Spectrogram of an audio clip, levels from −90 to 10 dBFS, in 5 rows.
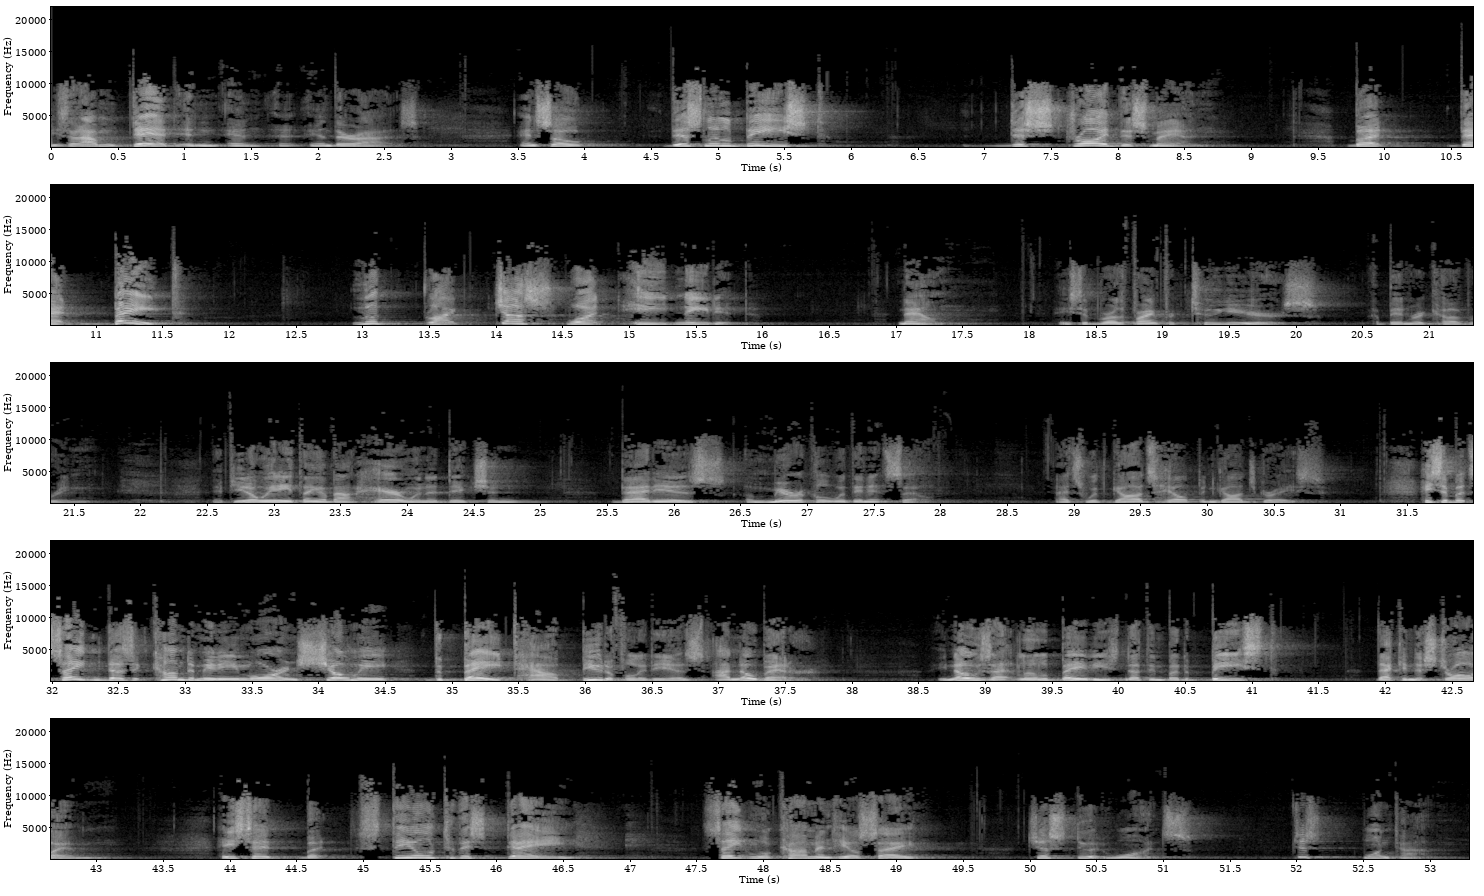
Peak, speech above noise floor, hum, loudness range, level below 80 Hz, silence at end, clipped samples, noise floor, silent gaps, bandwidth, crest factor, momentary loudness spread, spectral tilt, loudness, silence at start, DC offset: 0 dBFS; 46 dB; none; 9 LU; -68 dBFS; 0.35 s; under 0.1%; -66 dBFS; none; 13.5 kHz; 22 dB; 15 LU; -3 dB/octave; -20 LUFS; 0 s; under 0.1%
